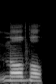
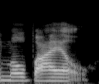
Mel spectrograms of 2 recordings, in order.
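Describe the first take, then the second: First: It is said with an American pronunciation. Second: It is said with a British pronunciation. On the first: "In American English, um, as you have heard, I have actually pronounced it" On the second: "In British English, they actually say"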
